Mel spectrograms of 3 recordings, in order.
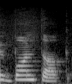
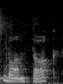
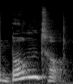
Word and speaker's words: Bontok: Um, and when the Americans came, they couldn't pronounce Bontok. They would say Bone Talk, let's go to Bone Talk.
